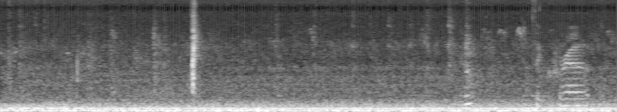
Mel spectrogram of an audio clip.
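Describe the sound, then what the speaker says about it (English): A raven calls in a garden, a few short hoarse croaks, one sharp and then a quick stuttering series near the end, over a loud steady low rumble of traffic or machinery. "The raven is here."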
